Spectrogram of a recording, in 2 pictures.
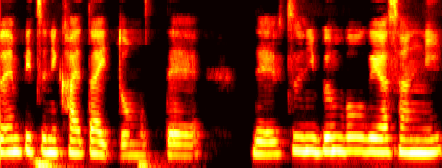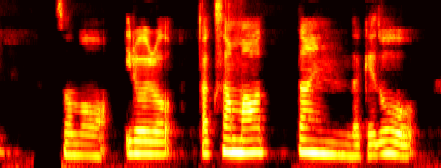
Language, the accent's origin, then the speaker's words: Japanese; Toyama, Japan; moved away as an adult; now in Nagano, Japan; 自分は、富山県出身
